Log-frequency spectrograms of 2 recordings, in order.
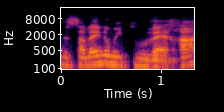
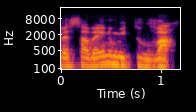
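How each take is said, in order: First: "מטובך" ending in -VE-cha, mituvecha; first version's ending. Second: "מטובה" ending in a stressed -VA, mituva; second version's ending. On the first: Teacher comparing two editions, "מטובך" said mituvecha. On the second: Teacher comparing two editions, "מטובה" said mituva. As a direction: end "מטובה" on an open VA, no -cha. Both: Shown as a demonstration. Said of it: "two different versions".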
